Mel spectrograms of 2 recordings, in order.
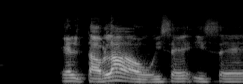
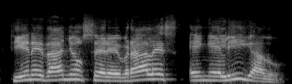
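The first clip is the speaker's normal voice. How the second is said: mock alarm; 5 semitones higher, 5 dB louder, slower than usual. Reading absurd news, mock alarm.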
